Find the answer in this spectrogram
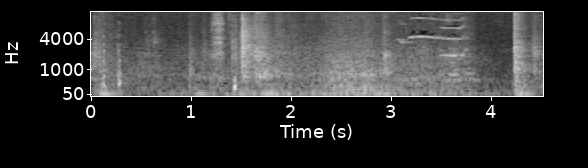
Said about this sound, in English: I feel like I have to shut my door. Sorry, 1 second. I'm shutting my front door.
